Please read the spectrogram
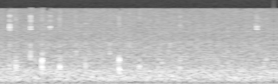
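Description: Faint, sparse ticks and light scratches of a stylus on a tablet screen during handwriting, over low room noise.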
